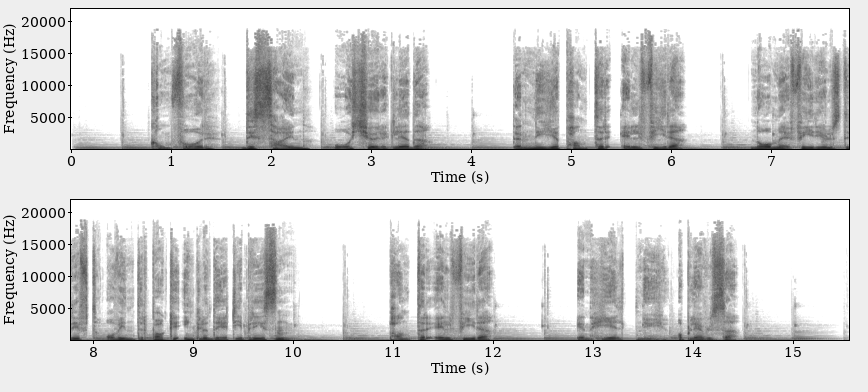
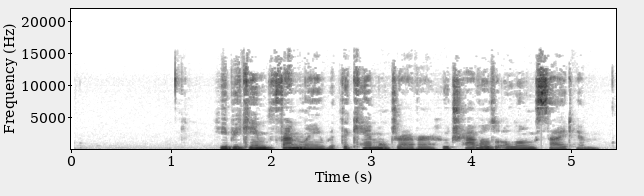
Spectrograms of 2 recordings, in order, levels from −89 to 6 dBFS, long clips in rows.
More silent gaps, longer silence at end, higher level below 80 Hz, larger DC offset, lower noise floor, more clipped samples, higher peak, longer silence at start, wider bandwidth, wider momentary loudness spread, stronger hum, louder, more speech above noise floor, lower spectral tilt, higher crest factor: neither; first, 0.35 s vs 0.2 s; first, -40 dBFS vs -60 dBFS; neither; second, -43 dBFS vs -68 dBFS; neither; about the same, -2 dBFS vs 0 dBFS; second, 0.05 s vs 1.05 s; first, 19 kHz vs 16 kHz; about the same, 21 LU vs 19 LU; neither; about the same, -21 LUFS vs -22 LUFS; second, 23 dB vs 45 dB; first, -5 dB/octave vs -3.5 dB/octave; second, 18 dB vs 24 dB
